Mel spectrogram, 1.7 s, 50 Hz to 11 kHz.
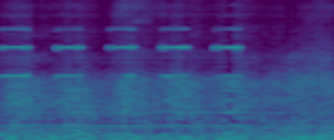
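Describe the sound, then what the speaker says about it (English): A RUKO U11 PRO drone sounds its low-voltage warning as five short, evenly spaced high-pitched beeps over a steady background hum. "And beeps are heard."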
